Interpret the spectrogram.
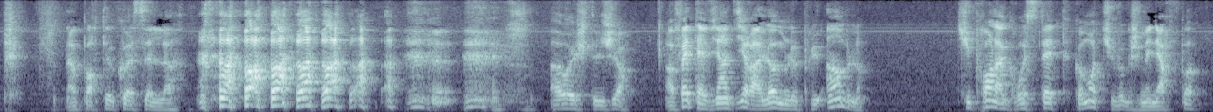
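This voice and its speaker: A man's voice: mid-range voice, lively intonation, normal speed. A man streaming live and talking to his viewers, scolding them in a heated, repetitive way.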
